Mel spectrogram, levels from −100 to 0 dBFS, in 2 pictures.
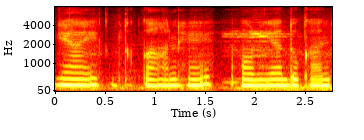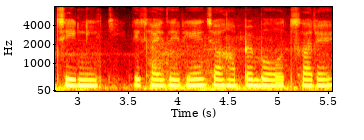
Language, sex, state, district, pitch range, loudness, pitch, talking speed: Hindi, female, Maharashtra, Chandrapur, 210-220 Hz, -14 LUFS, 215 Hz, 195 wpm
